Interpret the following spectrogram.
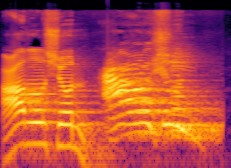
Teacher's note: اس لفظ کے اندر را ساکن سے پہلے حرف یعنی عین پر زبر ہے تو را کو پر پڑھیں گے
